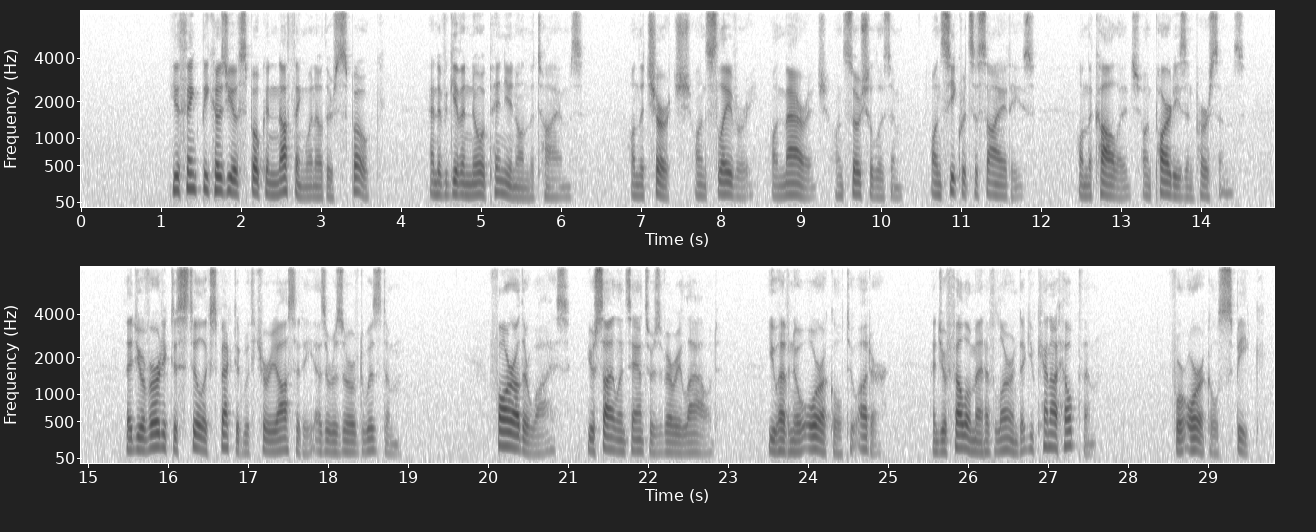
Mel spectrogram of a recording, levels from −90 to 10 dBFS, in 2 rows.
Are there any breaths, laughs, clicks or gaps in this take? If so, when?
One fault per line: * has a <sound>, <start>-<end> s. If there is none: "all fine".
all fine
